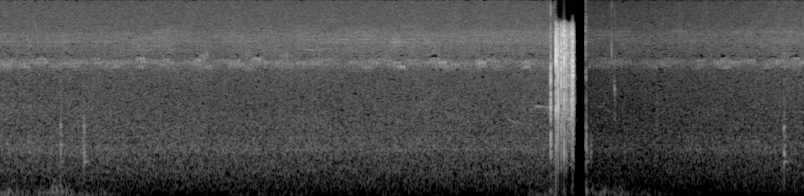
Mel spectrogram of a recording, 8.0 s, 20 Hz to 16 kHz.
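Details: Hadoa inaudita cicada, formerly Tibicen inauditus, buzzing on a juniper tree in Picket Wire Canyon, southeastern Colorado, at 4622 ft elevation on July 9, 2009, around 8 PM; steady high hiss throughout, broken by a brief loud click near the end.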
